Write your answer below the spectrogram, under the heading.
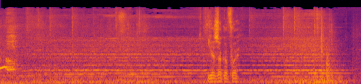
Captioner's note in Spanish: grito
